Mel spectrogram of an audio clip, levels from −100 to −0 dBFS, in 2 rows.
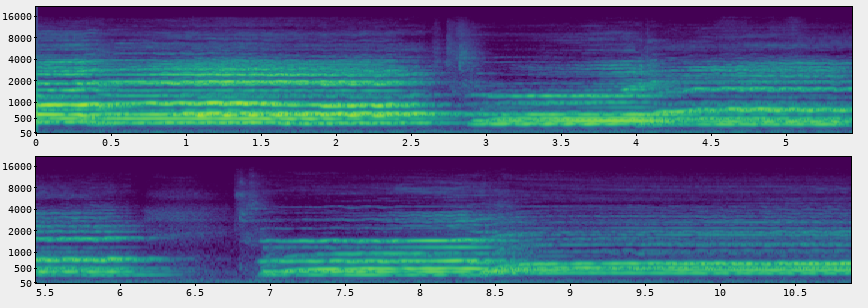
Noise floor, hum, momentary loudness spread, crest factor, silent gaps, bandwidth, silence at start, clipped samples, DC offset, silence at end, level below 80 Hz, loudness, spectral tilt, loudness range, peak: -60 dBFS; 50 Hz at -70 dBFS; 14 LU; 18 dB; none; 9.8 kHz; 0 s; under 0.1%; under 0.1%; 0 s; -64 dBFS; -22 LUFS; -3.5 dB/octave; 10 LU; -4 dBFS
